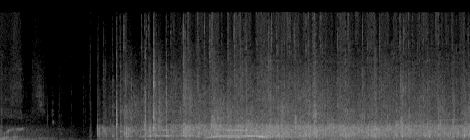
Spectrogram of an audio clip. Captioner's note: cheering and applause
